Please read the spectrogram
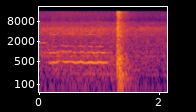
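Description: A drawn-out, wavering vocal call lasting about a second, then the minivan's sliding side door shuts with a single loud slam.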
